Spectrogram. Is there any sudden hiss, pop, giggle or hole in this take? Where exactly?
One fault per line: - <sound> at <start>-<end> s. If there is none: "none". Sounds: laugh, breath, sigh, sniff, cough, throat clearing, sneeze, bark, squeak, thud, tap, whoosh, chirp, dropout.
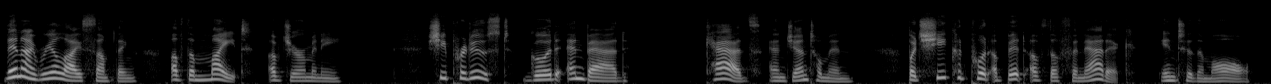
none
